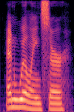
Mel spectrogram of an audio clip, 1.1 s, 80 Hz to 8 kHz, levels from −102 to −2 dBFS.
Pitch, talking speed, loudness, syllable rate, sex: 175 Hz, 160 wpm, -18 LUFS, 4.7 syllables/s, female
